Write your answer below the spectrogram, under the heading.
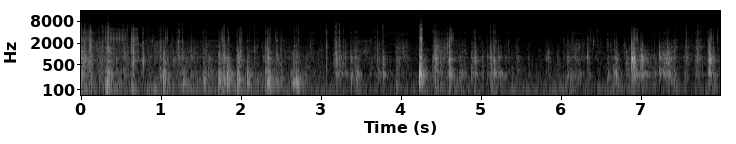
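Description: Irregular knocks, clacks and rattles of gear being handled against a sit-on-top fishing kayak's hull, with one louder knock about four seconds in.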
